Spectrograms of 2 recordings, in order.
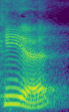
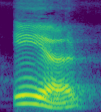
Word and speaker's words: heir: h is also silent here and h e i r air not here honorable not honorable pay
